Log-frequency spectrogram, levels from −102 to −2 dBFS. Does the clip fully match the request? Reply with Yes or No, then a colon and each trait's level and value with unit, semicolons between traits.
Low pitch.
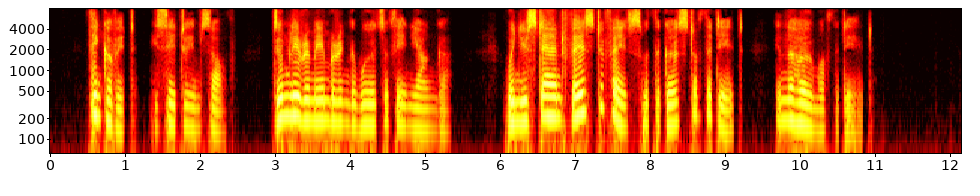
No: medium, 170 Hz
